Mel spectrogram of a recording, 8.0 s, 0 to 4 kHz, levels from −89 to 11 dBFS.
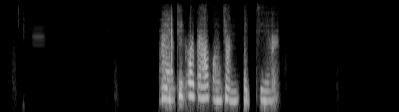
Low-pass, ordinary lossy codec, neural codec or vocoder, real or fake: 3.6 kHz; none; codec, 44.1 kHz, 0.9 kbps, DAC; fake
